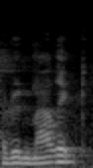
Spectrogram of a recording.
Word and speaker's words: Haroun Malik: gentlemen my name is a read Malik despite the introduction that that is how you pronounce my name and know you've all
